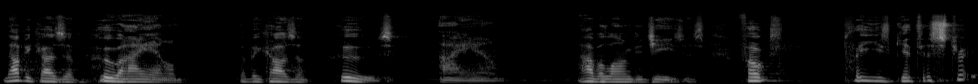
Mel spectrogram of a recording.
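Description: Older man preaching, bright and dramatic. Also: mid-range voice, animated, slow. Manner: dramatic swings between loud exhortation and hushed asides. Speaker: guest preacher. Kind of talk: sermon. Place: church sanctuary.

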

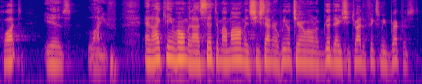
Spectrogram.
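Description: An older man preaching a sermon in church, swinging from loud exhortation to hushed asides. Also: fairly high pitch, normal speed. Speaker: guest preacher. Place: church sanctuary.

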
